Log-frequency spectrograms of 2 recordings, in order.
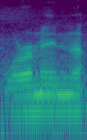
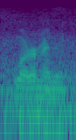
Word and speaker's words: Luhrmann: I think Braz Luhrmann, I think that's what his last name is pronounced, Luhrmann.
